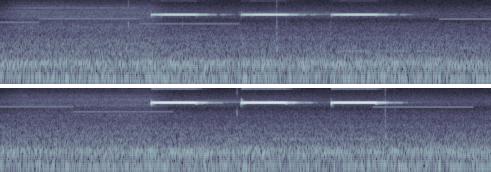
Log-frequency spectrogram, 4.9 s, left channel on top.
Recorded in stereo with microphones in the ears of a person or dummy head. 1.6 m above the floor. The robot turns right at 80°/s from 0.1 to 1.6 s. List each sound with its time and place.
1.5 s a fire alarm: 65° right (ahead or behind), 1.7 m; by 4.9 s 60° right (ahead or behind), 1.7 m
